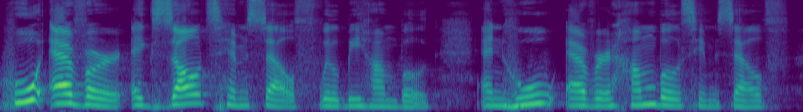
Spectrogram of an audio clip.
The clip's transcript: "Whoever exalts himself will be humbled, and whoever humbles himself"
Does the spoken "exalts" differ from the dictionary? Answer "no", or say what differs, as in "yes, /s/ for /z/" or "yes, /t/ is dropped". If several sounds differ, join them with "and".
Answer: no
